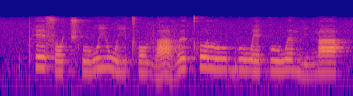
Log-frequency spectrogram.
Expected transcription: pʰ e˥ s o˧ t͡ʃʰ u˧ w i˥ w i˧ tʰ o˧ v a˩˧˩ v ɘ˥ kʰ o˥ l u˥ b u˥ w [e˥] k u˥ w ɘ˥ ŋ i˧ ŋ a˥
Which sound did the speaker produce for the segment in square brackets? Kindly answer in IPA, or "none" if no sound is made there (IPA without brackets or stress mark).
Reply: e˥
